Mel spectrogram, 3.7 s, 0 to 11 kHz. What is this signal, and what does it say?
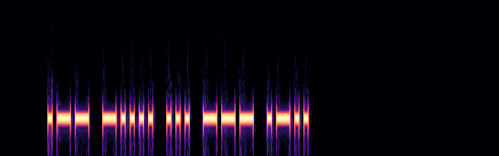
Morse code, heard as a keyed tone, about 36 wpm, 700 Hz. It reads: W6SOL
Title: USA Call Signs - 5 Characters - Repeated 3x - 35wpm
